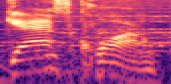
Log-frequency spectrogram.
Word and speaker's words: Gascoigne: whoa whoa whoa It's pronounced gasquong oh sorry I father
